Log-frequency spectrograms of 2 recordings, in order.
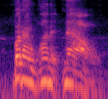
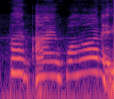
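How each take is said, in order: First: Demanding. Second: Whiny. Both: Pretend. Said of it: "And they're like".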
